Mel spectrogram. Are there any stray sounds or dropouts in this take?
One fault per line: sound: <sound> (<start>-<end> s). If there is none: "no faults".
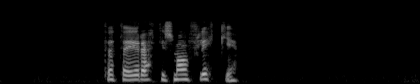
no faults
